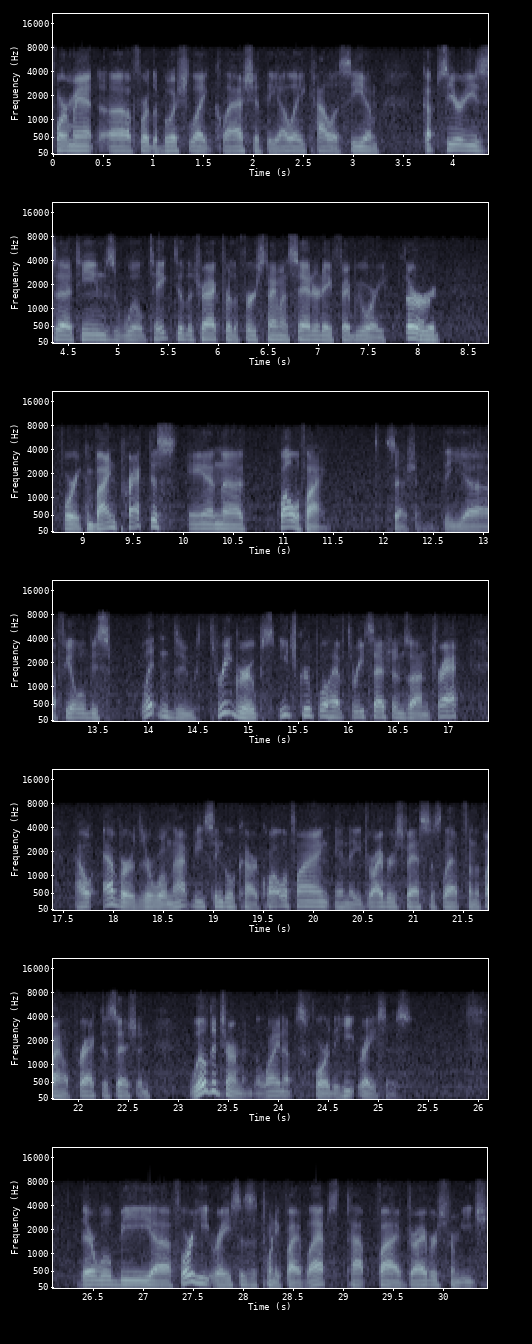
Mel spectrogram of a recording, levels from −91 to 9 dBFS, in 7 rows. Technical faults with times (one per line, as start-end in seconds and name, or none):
7.70-8.51 speech suppressed in double talk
